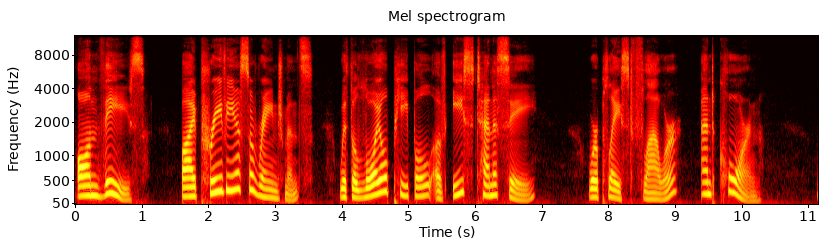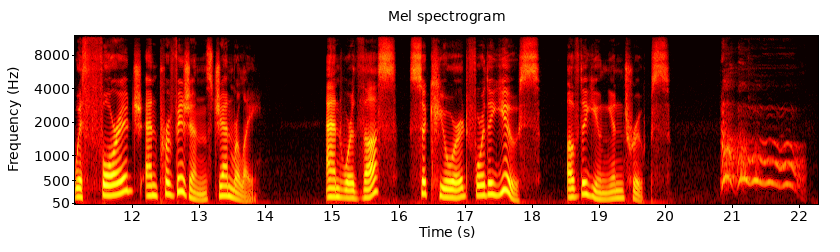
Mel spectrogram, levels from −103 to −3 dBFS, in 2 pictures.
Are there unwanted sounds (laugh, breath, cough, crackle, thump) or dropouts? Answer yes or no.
yes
